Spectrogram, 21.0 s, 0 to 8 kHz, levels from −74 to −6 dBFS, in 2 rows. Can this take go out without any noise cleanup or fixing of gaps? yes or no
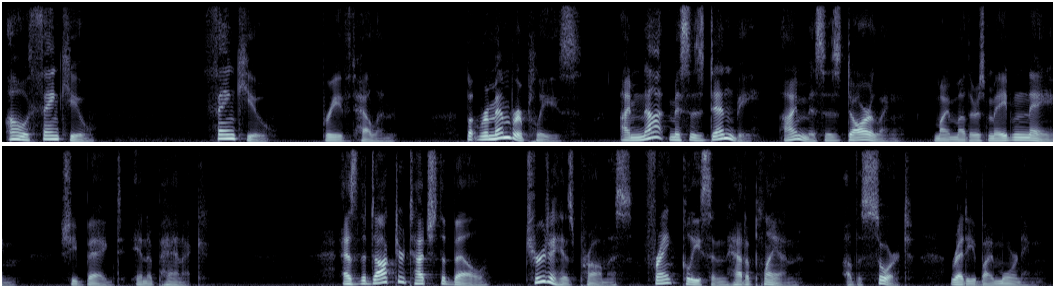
yes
